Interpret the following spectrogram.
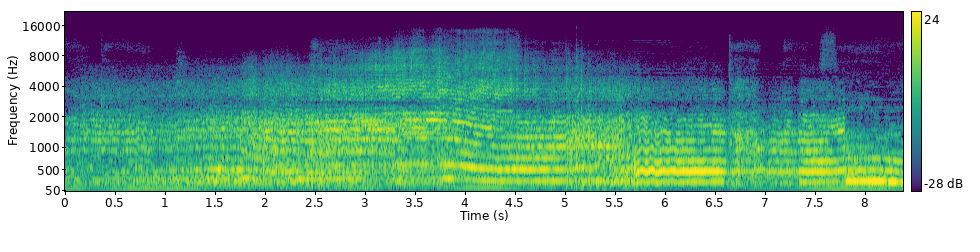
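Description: A sport prototype race car's engine at high revs, its pitch climbing and then dropping at a gear change about four seconds in, with background music.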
